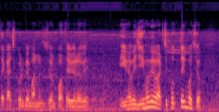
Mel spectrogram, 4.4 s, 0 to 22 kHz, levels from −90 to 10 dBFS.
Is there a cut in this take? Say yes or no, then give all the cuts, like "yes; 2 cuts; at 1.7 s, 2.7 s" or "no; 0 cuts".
no; 0 cuts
